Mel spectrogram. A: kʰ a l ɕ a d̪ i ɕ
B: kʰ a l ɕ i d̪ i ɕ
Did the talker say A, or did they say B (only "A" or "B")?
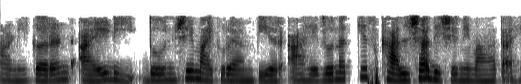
A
